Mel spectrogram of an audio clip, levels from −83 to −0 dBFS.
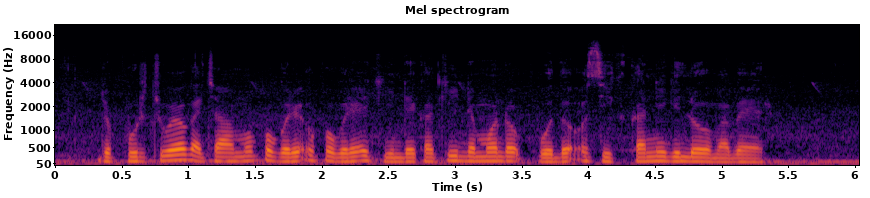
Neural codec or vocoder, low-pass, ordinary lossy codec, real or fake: none; 19.8 kHz; none; real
